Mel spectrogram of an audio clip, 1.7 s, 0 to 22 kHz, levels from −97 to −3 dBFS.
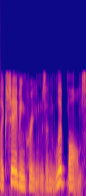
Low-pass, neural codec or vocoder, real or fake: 5.4 kHz; codec, 16 kHz, 6 kbps, DAC; fake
